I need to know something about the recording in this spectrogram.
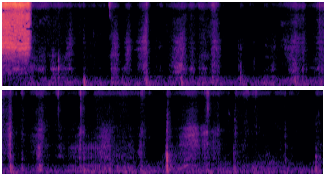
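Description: A cloth rubs and wipes against a seat.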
